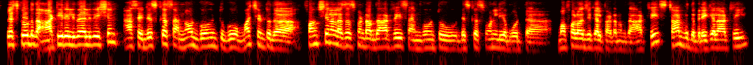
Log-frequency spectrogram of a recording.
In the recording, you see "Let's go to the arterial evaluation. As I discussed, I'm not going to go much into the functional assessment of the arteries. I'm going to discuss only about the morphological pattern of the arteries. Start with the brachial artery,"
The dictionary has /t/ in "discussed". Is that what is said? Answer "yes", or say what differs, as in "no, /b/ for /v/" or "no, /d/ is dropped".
no, /t/ is dropped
